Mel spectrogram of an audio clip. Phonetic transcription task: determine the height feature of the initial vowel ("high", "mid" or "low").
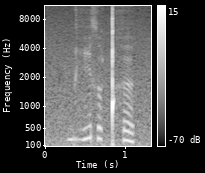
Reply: high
